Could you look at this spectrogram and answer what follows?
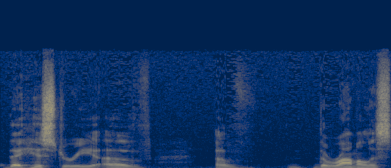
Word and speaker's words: Romelus: and and you say Romulus I say Romulus even though it's an e yeah even though it's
